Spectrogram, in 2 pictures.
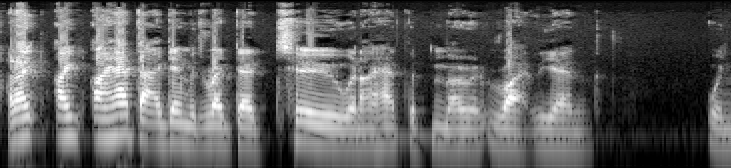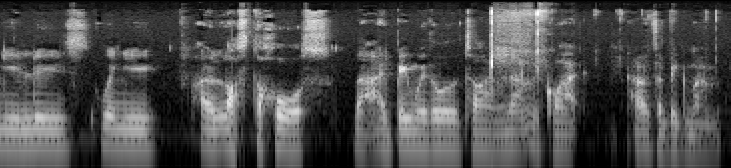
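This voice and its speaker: A man's voice: mid-range voice, fairly even intonation, normal speed, darkish tone. Chatty man hosting a casual podcast. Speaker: podcast host. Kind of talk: casual gaming podcast chat.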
